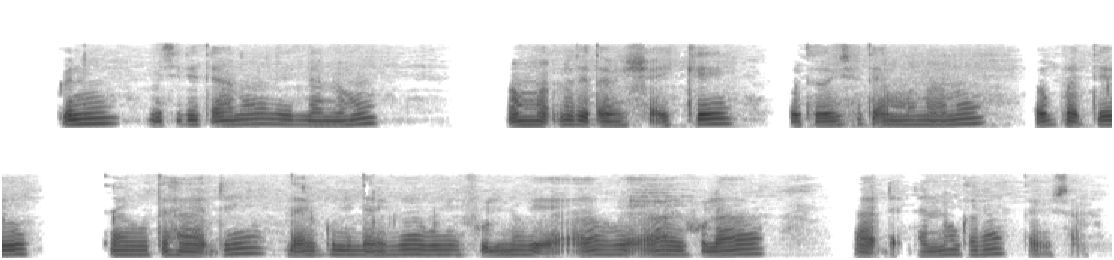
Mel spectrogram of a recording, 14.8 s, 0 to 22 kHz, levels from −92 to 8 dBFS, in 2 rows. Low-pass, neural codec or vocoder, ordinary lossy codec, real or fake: 5.4 kHz; none; AAC, 32 kbps; real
